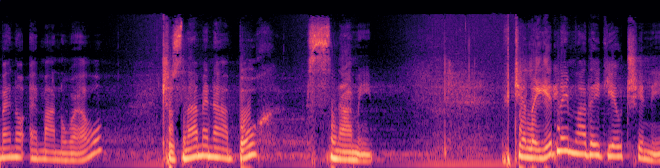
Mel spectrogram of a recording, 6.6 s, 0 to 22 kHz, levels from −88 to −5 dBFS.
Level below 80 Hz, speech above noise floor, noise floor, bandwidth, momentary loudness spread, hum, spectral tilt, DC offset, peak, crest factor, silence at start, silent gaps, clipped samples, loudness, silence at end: -46 dBFS; 20 dB; -41 dBFS; 16.5 kHz; 17 LU; none; -5 dB/octave; under 0.1%; -10 dBFS; 12 dB; 0 s; none; under 0.1%; -21 LUFS; 0 s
